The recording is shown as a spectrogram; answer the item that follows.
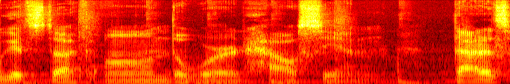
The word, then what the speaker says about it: Halcyon: lot of people get stuck on the word Halcyon that is how it's pronounced Halcyon and it means a time in the past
